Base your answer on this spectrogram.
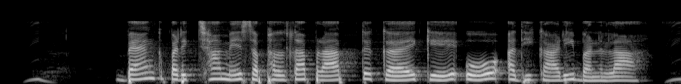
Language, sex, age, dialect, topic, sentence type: Maithili, female, 18-24, Southern/Standard, banking, statement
